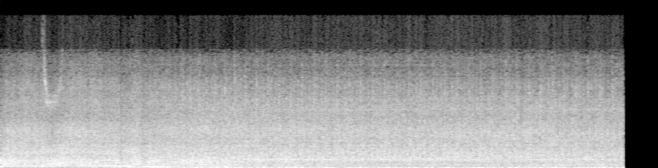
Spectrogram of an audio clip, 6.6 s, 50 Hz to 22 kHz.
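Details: 1972 Chevrolet Chevelle with 454 big-block V8 and 3.43 gears, lowered and started after underside inspection: deep, even big-block rumble settling into a steady lopey idle with no knocks or ticks; normal idle.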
